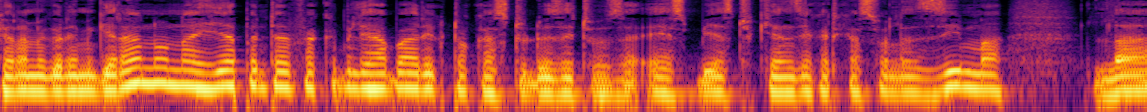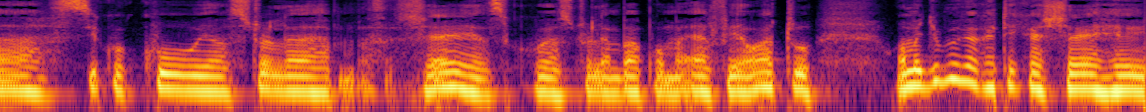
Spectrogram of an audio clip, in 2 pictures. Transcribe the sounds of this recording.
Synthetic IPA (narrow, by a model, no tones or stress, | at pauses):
kiwanamiɡɔnɔjamiɡɛɾanɔnahijapanitaːɾifajakamiliahaɓaɾiku̥tɔkastuɗiɔzɛtṵza̰ʔɛsbiɛstu̥kianziakati̥kaswalazima | la̰sikukʰuːjaustɾalʃɛɾɛhɛasi̥ku̥kujaustɾaliambapɔma̰ʔɛlfuja̰watuwamɛʄumuwikakatikaʃɛɾɛɦɛ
